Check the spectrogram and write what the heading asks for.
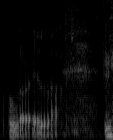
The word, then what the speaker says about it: Loughlin: Lori Loughlin. Like you just said. Lori Loughlin.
